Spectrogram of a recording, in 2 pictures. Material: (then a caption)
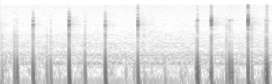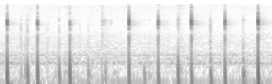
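Wood. Fingertips and nails tap and scratch the smooth surface of the oval, solid wooden back of a hair brush held close to the mic. Quick, dry taps with a faint brightness land in an uneven rhythm, each dying away almost at once. A steady low hum sits underneath throughout.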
